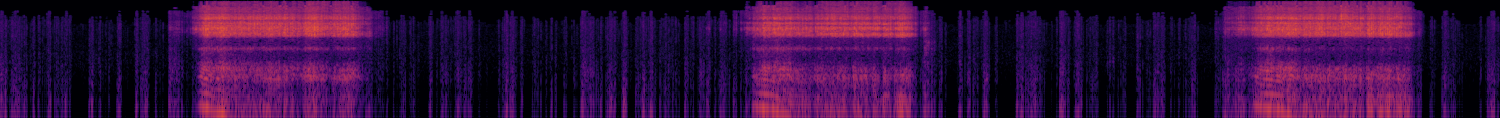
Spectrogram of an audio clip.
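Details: Adult man (husband) asleep: three long, harsh snores with a hissing, whistly edge, about one every five seconds, with crackling background noise between; loud snoring.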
